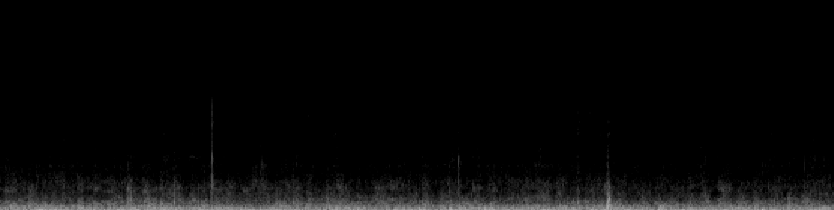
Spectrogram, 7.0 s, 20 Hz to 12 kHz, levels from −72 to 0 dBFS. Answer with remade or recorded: remade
